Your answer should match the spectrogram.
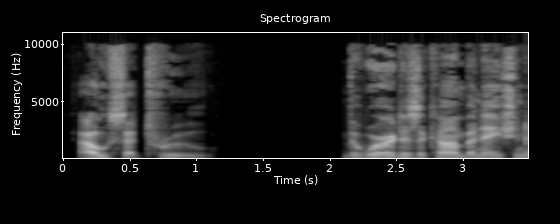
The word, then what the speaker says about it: Ásatrú: The Scandinavians all pronounce the word differently, but in English, the Icelandic way of saying it would phonetically sound like Ásatrú.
